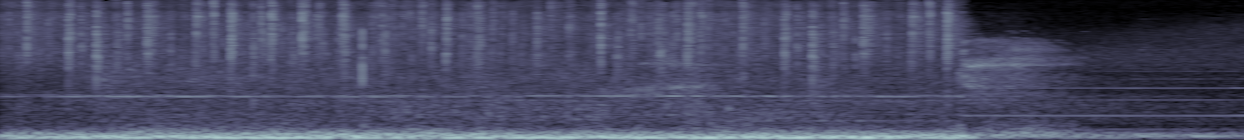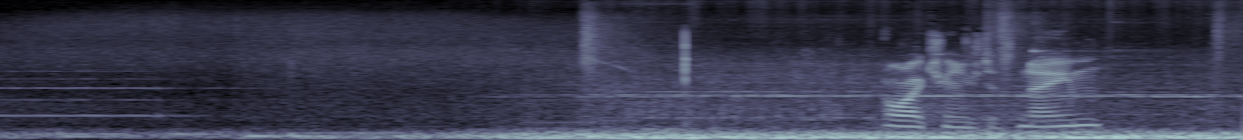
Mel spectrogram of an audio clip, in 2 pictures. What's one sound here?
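A magic portal roars with a deep, steady rumble.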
